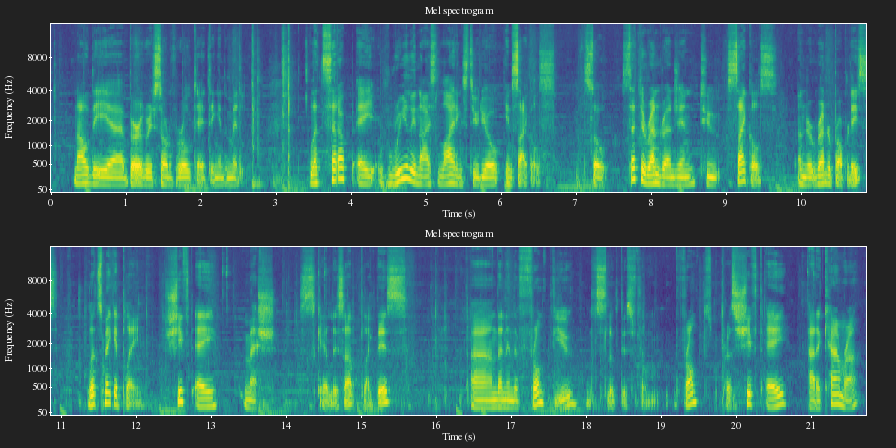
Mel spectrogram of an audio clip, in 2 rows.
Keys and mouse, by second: 11.1 shift+middle click, 11.8 middle click, 12.3 shift+a, 13.7 s, 14.1 s, 14.9-15.9 drag, 16.1 shift+middle click, 16.4 middle click, 17.3 shift+middle click, 17.6 middle click, 18.2 shift+click, 18.4 shift+middle click, 18.7 middle click, 19.9 shift+a.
